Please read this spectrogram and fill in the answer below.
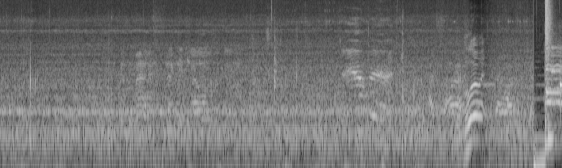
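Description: Steady outdoor background noise with a constant low hum, and short bits of voices about five seconds in and again near the end.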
